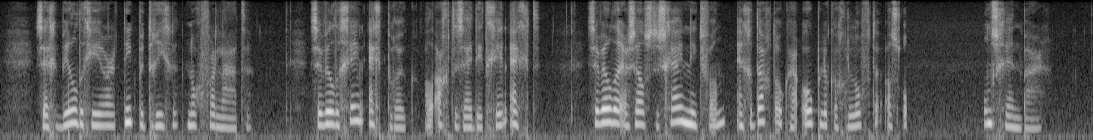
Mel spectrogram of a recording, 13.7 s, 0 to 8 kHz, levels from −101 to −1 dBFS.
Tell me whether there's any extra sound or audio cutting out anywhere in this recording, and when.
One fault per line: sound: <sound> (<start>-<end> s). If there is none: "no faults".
no faults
